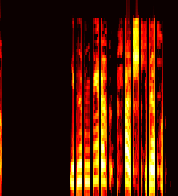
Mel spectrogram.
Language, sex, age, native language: Icelandic, male, 14, Icelandic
